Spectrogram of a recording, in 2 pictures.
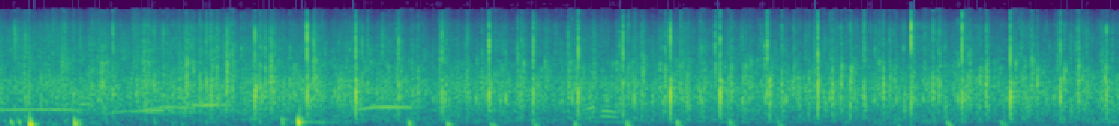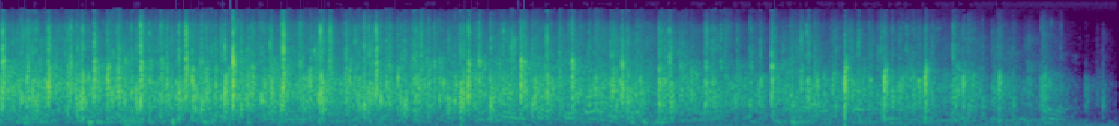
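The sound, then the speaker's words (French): Audience applause at a literary awards ceremony, an ovation for the artistic director and director: dense, steady clapping from many hands that holds for about fifteen seconds and then tails off. “je vous demande une ovation pour notre directrice artistique et notre directeur, Stéphanie Nico et Stéphane Vizère”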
